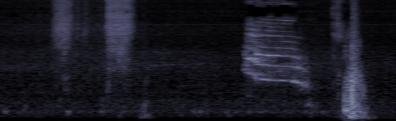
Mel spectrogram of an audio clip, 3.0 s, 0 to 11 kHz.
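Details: At evening dinnertime at Purrfect Pals, mother cat Marge, once a pregnant stray, is fed beside her five kittens born November 22nd, 2014. Soft rustles, then a clear, harmonic meow that slides downward, followed by a knock.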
